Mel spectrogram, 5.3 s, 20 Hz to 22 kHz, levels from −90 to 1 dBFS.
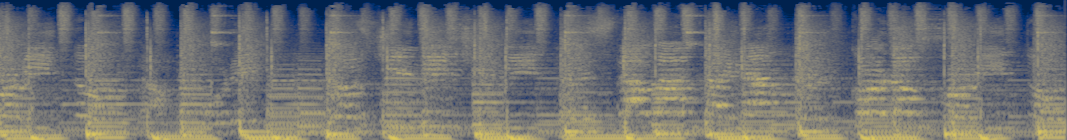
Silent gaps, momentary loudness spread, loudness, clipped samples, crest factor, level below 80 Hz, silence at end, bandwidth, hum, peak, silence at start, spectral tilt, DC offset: none; 3 LU; -18 LUFS; under 0.1%; 14 dB; -24 dBFS; 0 s; over 20 kHz; none; -4 dBFS; 0 s; -4 dB/octave; under 0.1%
